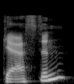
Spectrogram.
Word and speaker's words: Gasten: And Mama Sass, this elegant woman here, and this dignified fellow is Gaston. Am I pronouncing that correctly?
